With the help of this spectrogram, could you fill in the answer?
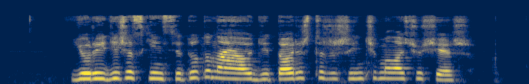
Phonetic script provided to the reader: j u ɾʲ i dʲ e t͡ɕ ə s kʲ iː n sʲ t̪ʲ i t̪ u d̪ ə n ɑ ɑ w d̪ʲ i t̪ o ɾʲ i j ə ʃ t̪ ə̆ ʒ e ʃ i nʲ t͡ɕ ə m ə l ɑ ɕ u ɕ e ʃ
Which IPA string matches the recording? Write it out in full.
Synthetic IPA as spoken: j u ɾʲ i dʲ i t͡ɕ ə s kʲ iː n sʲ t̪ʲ i t̪ u t̪ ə n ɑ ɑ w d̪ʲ i t̪ o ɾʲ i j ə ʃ t̪ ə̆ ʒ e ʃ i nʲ t͡ɕ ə m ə l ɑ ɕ u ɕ e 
